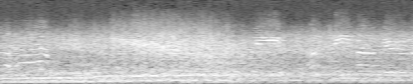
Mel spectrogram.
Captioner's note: cars revving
